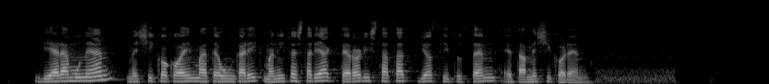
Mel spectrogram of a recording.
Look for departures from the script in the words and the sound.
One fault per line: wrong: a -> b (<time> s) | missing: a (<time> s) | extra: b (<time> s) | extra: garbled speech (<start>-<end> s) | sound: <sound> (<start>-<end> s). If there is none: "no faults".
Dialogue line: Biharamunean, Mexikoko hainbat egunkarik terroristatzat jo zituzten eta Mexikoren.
extra: manifestariak (2.7 s)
